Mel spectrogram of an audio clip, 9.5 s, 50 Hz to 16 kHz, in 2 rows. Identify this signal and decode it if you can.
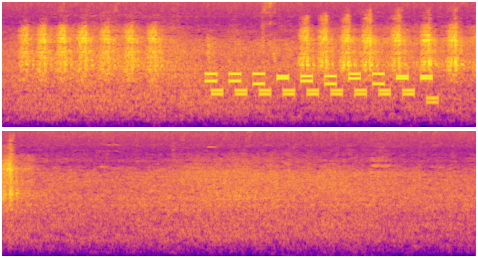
Multi-frequency trunk signalling (R2, with the far end's replies), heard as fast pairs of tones, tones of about 120 ms, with the noise of a park. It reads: 8876549766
